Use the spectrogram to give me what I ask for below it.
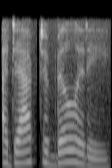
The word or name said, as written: adaptability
